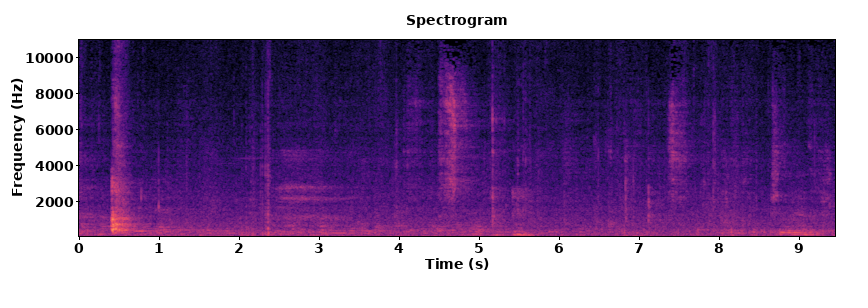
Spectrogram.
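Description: A middle-aged man reads out calmly into a microphone.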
